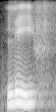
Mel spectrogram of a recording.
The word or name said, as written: leaf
